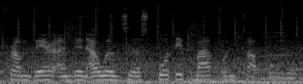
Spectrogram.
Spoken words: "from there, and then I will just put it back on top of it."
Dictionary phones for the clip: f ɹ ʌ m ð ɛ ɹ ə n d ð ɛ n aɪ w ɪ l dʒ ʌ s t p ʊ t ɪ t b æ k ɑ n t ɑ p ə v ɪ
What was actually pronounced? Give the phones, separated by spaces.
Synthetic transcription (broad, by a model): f ɹ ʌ m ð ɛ ɹ ə n d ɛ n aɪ w ɪ l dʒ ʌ s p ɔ t ɪ t b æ k ɑ n s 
